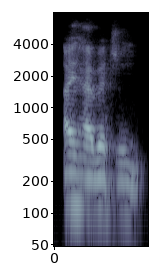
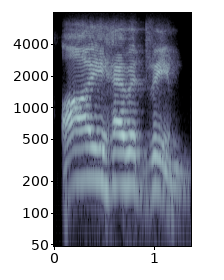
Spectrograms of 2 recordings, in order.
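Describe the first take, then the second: First: It is said flatly, like plain reading. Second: It is said with strong, real emotion. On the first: The speaker calls it wrong. "That's not enough" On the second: The speaker calls it right. "pronouncing it with the real emotion"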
